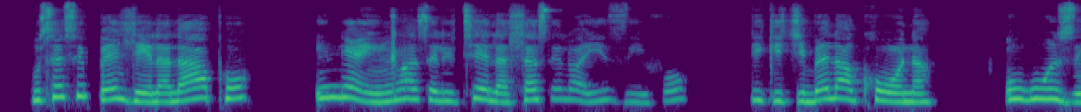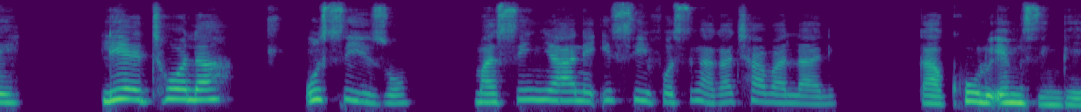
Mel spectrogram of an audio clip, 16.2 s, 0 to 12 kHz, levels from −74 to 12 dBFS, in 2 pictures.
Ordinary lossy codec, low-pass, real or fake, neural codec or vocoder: Opus, 64 kbps; 10.8 kHz; fake; vocoder, 24 kHz, 100 mel bands, Vocos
